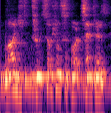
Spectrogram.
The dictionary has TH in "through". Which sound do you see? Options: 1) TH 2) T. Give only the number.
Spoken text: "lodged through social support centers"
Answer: 1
